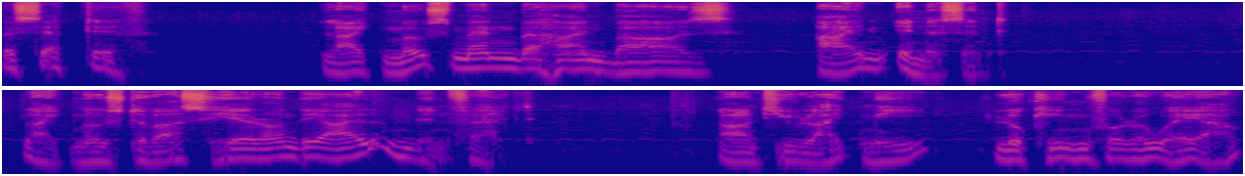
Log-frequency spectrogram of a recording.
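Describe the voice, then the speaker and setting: Using a put-on character voice, a man speaks fairly low with long, frequent pauses. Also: fairly slow pace. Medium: video game. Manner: halting, evasive, odd phrasing.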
